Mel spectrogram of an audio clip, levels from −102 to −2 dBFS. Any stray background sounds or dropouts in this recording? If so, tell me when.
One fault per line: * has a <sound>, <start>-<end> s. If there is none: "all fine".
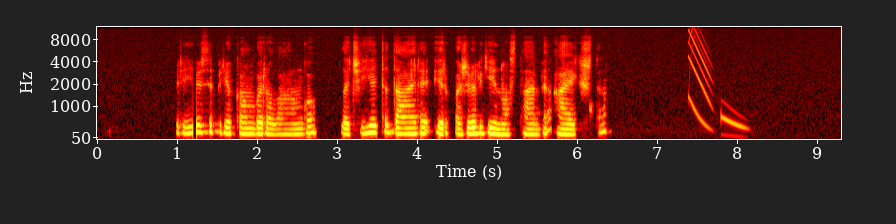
* has a dropout, 1.2-1.2 s
* has a chirp, 7.4-8.2 s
